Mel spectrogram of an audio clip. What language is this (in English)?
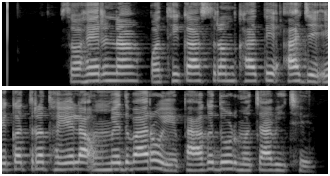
Gujarati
